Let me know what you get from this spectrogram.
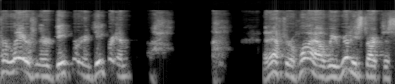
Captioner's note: sighs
